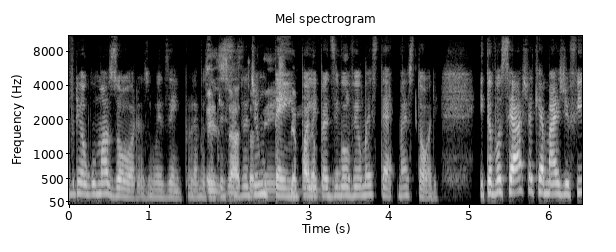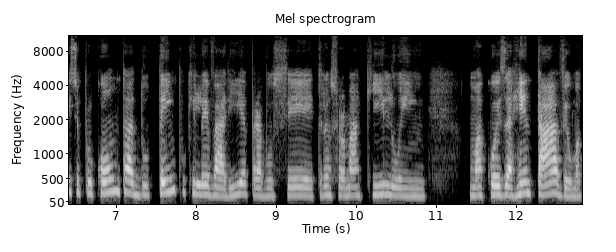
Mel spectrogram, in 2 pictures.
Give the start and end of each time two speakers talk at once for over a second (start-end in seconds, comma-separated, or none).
1.7-3.7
